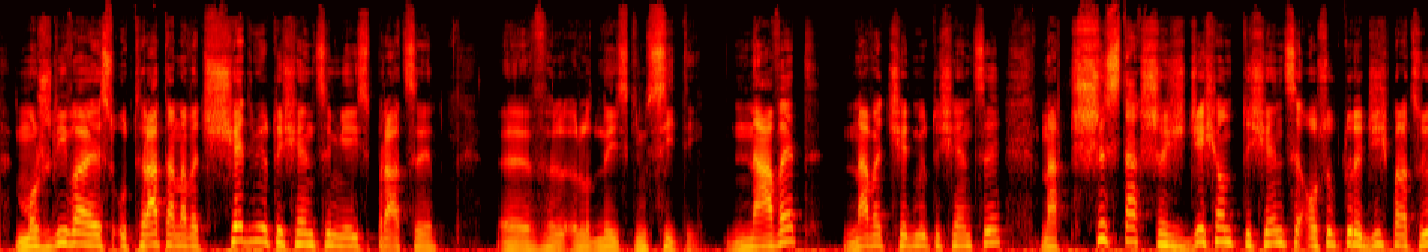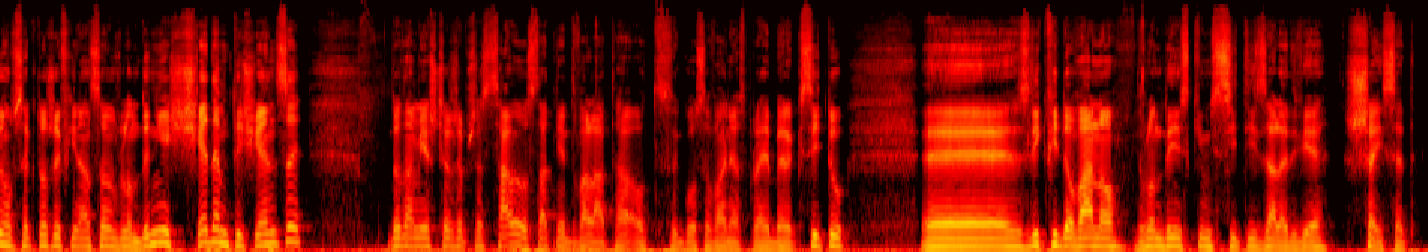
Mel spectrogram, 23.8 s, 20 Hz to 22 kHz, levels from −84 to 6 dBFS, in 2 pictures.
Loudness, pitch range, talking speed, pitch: -28 LUFS, 115-160 Hz, 120 wpm, 135 Hz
